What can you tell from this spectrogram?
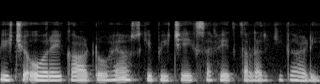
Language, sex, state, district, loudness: Hindi, female, Bihar, Patna, -17 LUFS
